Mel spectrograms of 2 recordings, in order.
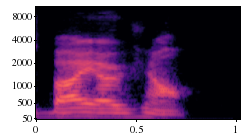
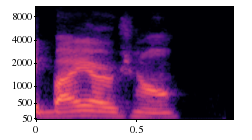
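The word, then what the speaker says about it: Baillargeon: When you change in your pronunciation guide, for example, my last name is Bayarjon, and it's French-Canadian, so I had to spell it phonetically to change it. Of course, Siri, when you have it programmed for English, if you say Bayarjon, or even if you say it the English way, by Argent, it doesn't get it.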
